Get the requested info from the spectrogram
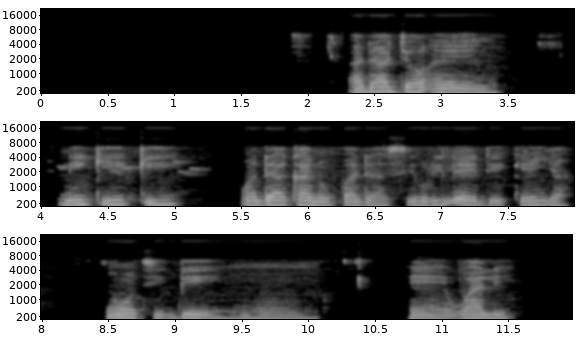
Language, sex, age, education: Yoruba, female, 60+, tertiary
